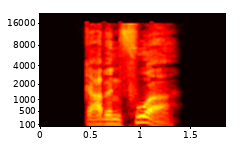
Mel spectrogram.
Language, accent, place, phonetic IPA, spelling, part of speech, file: German, Germany, Berlin, [ˌɡaːbn̩ ˈfoːɐ̯], gaben vor, verb, De-gaben vor.ogg
- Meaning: first/third-person plural preterite of vorgeben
